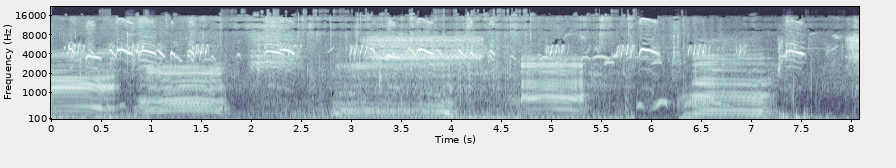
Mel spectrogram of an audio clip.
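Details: Cattle herd driven by a herder along a village road among green trees and wide rice fields, breezy: several long, deep, drawn-out moos, one bending upward then falling, with gaps between. High chirping birds throughout, plus steady rustling background noise.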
